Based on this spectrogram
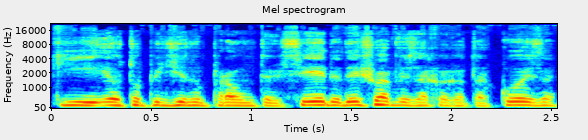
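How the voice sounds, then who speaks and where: Very fast, somewhat breathy delivery with a dark, mellow tone on a very clean recording with a silent background. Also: man. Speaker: rideshare driver vlogger. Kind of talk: casual rant monologue. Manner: animated.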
